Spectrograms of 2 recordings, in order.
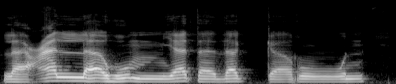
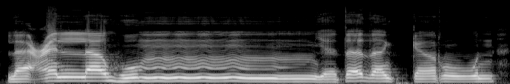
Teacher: Pokoknya selain daripada huruf ba dan huruf mim, maka semua hukumnya namanya izhar syafawi. Karena dia izhar, maka dibaca jelas, dia tidak berdengung. Jadi ini dibaca pendek saja.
